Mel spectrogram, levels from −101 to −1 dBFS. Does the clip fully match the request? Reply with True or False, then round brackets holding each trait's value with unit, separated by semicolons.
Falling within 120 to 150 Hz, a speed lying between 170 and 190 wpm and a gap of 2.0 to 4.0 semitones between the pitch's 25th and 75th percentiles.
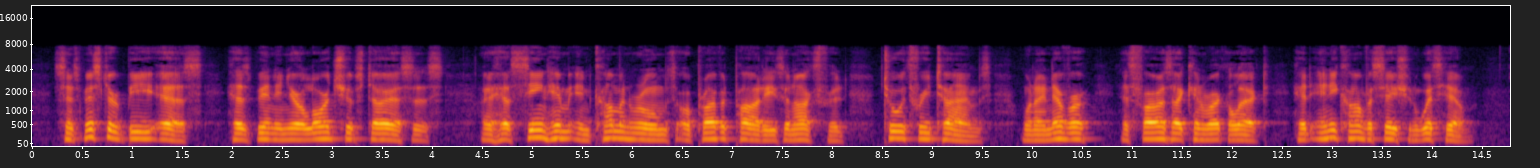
False (135 Hz; 160 wpm; 2.4 semitones)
